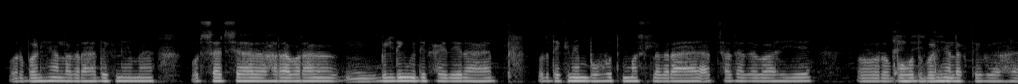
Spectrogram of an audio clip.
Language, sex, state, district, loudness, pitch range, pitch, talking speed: Maithili, male, Bihar, Supaul, -28 LUFS, 150-155 Hz, 155 Hz, 210 wpm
